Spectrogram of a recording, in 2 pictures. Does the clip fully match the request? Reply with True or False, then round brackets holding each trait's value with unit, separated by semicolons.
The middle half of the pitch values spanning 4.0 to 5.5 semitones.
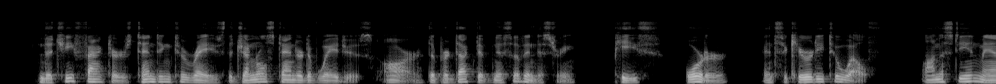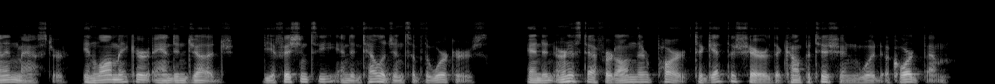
True (4.5 semitones)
